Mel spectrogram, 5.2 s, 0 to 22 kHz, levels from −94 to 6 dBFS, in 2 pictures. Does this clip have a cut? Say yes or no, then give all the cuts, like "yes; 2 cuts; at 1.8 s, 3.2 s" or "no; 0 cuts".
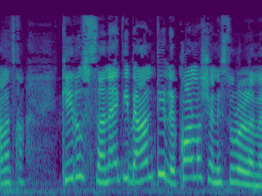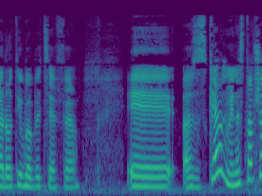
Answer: no; 0 cuts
